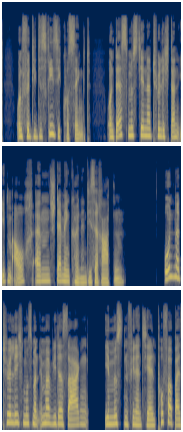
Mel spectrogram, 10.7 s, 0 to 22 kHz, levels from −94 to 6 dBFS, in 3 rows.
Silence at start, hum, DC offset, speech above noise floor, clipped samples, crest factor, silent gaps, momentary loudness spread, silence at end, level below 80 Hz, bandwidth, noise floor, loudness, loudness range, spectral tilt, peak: 0.3 s; none; under 0.1%; over 73 dB; under 0.1%; 16 dB; 6.08-6.12 s, 6.19-6.26 s, 6.33-6.38 s, 6.48-6.82 s, 8.90-9.21 s; 6 LU; 0 s; -54 dBFS; 15 kHz; under -90 dBFS; -17 LUFS; 2 LU; -4.5 dB/octave; -2 dBFS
